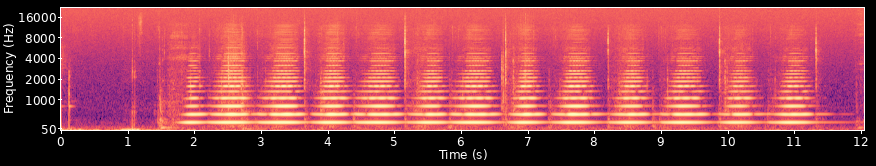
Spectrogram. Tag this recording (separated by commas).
Keyboard (musical), Musical instrument, Music, Organ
